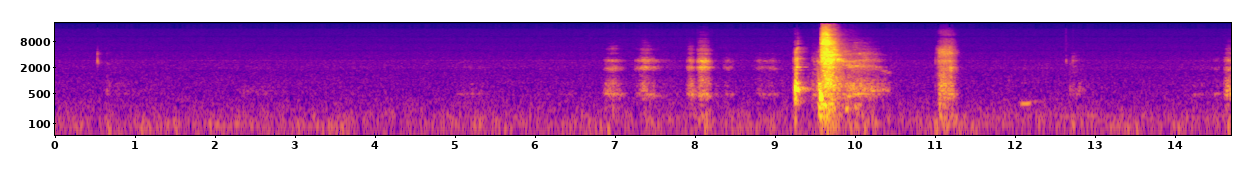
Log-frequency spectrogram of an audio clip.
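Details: Uncovered, unedited sneezes from a female: quiet room, a few short inward breaths building up, then one loud explosive sneeze and a smaller second one.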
